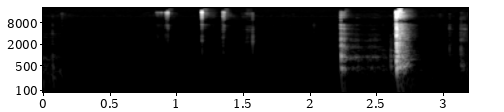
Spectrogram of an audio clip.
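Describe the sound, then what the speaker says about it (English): Scissors snip through the loose cord tails of a bead bracelet, giving two short, crisp cuts close by, each followed by a brief rustle, with a few faint ticks and light handling sounds beforehand. "We're going to give them a snip."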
